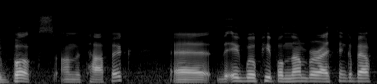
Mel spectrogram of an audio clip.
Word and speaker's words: Igbo: He's studying at the Florida International University, but he comes from Nigeria, from the Igbo tribe, otherwise pronounced Igbo.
